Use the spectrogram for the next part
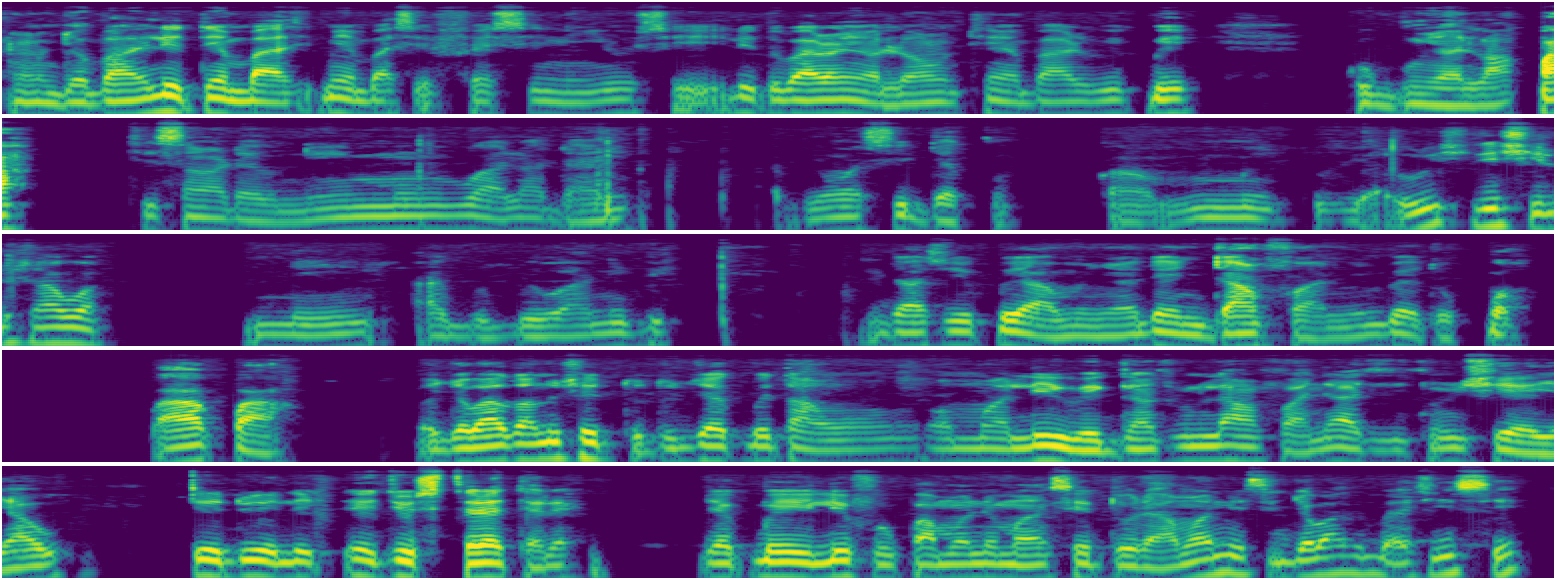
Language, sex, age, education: Yoruba, male, 30-45, tertiary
